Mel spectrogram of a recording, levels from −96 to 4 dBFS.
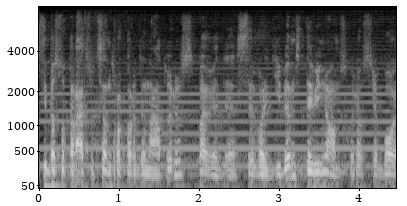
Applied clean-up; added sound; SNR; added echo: none; Wind instrument, woodwind instrument; 13 dB; reverberation time 1.2 s.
